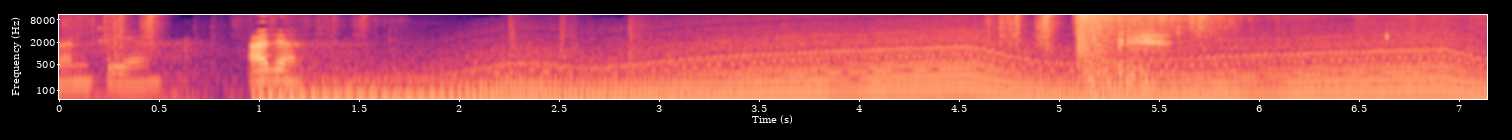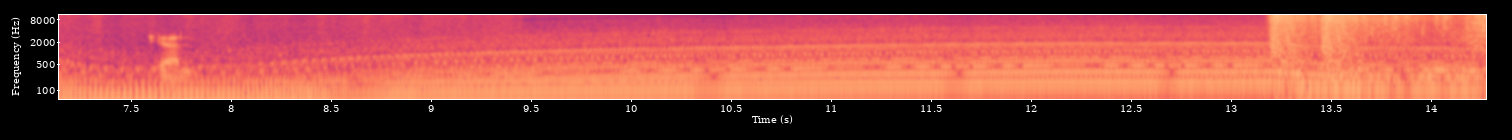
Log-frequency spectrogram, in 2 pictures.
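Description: A car engine roars, revving up and dropping repeatedly as it accelerates.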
